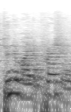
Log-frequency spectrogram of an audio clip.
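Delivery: ordinary delivery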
